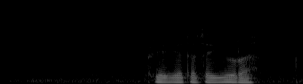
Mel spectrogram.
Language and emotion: Russian, neutral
